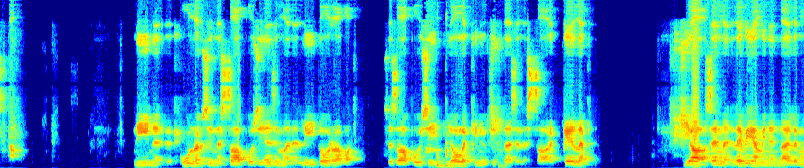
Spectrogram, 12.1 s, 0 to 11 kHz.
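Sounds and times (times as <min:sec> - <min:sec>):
person speaking: 0:02.0 - 0:09.1, 0:09.9 - 0:12.0.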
